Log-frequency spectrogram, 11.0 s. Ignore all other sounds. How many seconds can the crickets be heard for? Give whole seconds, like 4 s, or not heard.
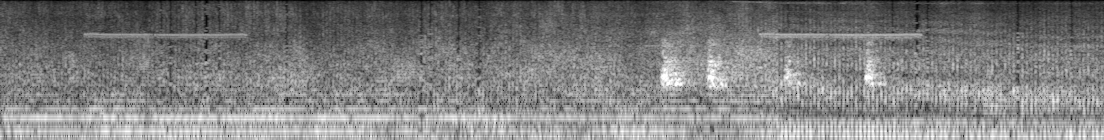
not heard.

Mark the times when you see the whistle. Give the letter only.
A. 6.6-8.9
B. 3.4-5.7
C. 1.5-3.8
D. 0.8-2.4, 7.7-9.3
D.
